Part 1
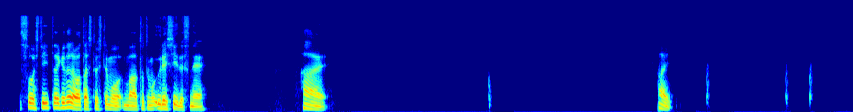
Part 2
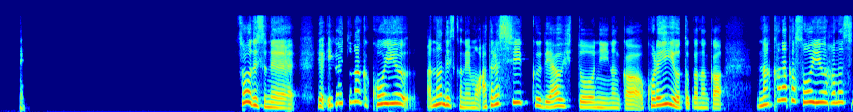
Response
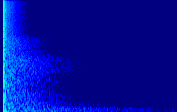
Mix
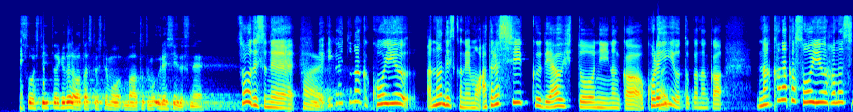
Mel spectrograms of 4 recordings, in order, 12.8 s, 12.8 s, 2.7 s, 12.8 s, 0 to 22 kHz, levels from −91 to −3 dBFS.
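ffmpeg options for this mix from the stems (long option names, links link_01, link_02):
-filter_complex "[0:a]equalizer=frequency=360:width=6.9:gain=11,volume=-4.5dB,asplit=3[link_01][link_02][link_03];[link_02]volume=-5dB[link_04];[1:a]volume=2dB[link_05];[link_03]apad=whole_len=564381[link_06];[link_05][link_06]sidechaincompress=threshold=-37dB:ratio=3:attack=5.5:release=1470[link_07];[2:a]atrim=start_sample=2205[link_08];[link_04][link_08]afir=irnorm=-1:irlink=0[link_09];[link_01][link_07][link_09]amix=inputs=3:normalize=0,asoftclip=type=hard:threshold=-13dB"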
